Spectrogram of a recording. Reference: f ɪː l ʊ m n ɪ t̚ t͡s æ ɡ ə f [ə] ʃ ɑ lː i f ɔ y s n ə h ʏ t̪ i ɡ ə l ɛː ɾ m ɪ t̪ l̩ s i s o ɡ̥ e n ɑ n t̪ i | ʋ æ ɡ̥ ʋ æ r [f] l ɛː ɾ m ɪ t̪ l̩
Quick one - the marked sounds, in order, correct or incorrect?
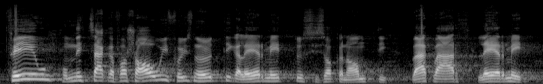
incorrect: ɑ, correct

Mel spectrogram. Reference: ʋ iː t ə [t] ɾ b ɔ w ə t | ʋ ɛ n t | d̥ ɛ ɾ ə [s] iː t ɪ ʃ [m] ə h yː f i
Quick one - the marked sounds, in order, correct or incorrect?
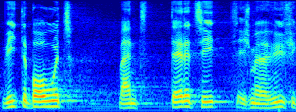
incorrect: none, incorrect: t͡s, correct

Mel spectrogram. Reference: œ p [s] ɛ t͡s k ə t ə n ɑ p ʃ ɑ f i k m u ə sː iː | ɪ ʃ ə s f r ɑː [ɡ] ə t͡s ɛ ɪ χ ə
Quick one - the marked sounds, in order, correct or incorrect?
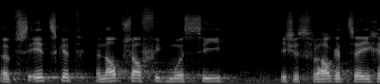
correct, correct

